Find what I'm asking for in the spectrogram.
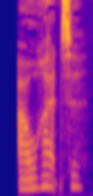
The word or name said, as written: afrense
